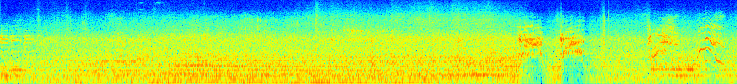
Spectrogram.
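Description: Steady outdoor hiss of street ambience on a home video camera's microphone. About ten and eleven seconds in come two short, loud, high wavering cries.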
